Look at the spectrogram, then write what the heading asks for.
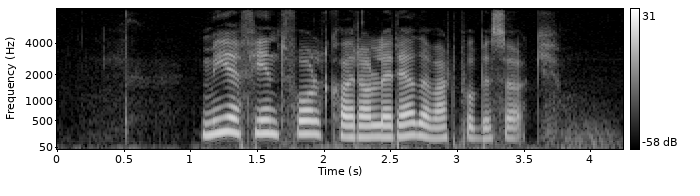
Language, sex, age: Norwegian, female, 26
